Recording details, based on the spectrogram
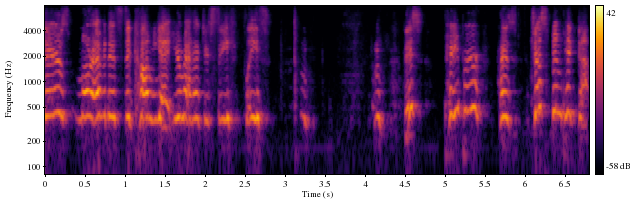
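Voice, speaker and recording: A put-on character voice, squeaky and extremely high-pitched, sounds nervous as it goes at a moderate pace with long, frequent pauses. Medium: audio drama. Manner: nervous, deferential.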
